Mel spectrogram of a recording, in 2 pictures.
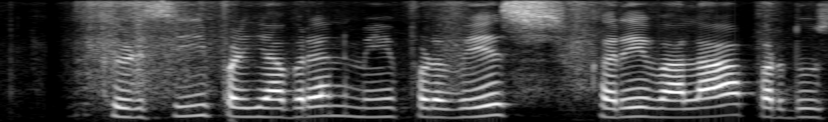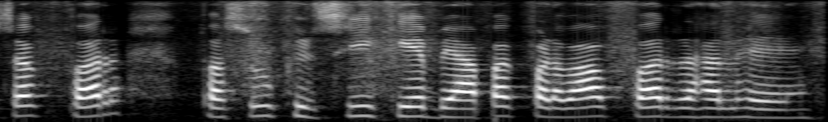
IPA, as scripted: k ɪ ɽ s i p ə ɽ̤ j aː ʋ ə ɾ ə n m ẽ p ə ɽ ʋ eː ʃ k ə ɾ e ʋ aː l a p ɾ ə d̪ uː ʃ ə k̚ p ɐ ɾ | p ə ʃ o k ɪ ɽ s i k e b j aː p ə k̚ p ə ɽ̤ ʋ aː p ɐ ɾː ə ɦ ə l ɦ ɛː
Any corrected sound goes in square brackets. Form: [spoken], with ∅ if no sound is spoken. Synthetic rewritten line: k ɪ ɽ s i p ə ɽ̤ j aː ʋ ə ɾ ə n m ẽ p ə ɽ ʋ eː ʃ k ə ɾ e ʋ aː l a p ɾ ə d̪ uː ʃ ə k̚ p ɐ ɾ | p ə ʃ [u] k ɪ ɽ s i k e b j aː p ə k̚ p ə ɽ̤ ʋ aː p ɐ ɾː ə ɦ ə l ɦ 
